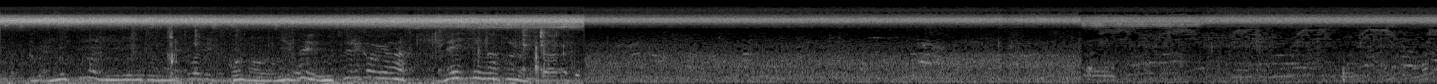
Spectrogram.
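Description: A steady, high-pitched drone of insects, with people's voices over it for the first six seconds. About six seconds in, the voices stop and the sound becomes quieter, leaving the insect drone on its own.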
